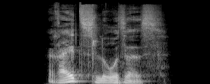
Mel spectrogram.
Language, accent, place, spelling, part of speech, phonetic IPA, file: German, Germany, Berlin, reizloses, adjective, [ˈʁaɪ̯t͡sloːzəs], De-reizloses.ogg
- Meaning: strong/mixed nominative/accusative neuter singular of reizlos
